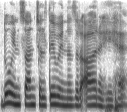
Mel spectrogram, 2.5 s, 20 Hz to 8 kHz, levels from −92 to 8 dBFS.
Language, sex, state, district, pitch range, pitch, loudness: Hindi, female, Arunachal Pradesh, Longding, 195-230 Hz, 215 Hz, -14 LUFS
